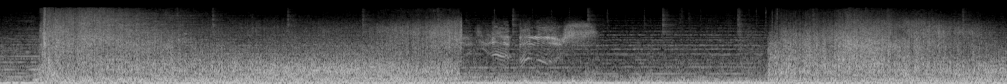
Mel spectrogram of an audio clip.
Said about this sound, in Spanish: Encendido. Encendido. ¡Despegue!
